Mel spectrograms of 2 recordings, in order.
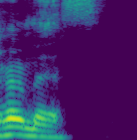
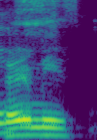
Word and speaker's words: Hermes: Is it Hermes or Hermes? Hermes. Hermes. Hermes. Oh, Hermes. Say it right.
